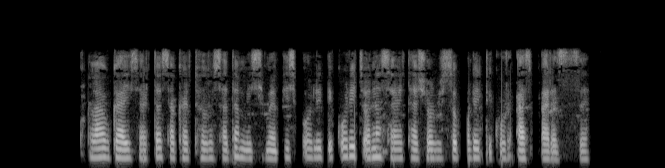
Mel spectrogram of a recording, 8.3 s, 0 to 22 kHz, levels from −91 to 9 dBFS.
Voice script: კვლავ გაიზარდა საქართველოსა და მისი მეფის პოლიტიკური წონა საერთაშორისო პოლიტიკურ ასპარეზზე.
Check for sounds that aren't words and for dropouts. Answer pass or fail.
pass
